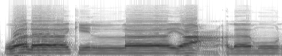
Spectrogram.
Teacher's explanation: daripada makhrajnya huruf ain yaitu tengah tenggorokan kita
